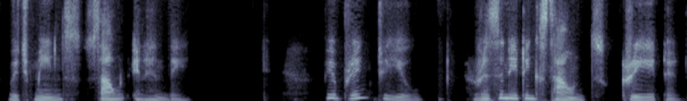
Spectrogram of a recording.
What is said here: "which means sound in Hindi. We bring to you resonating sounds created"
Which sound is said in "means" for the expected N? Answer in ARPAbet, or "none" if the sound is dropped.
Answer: N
